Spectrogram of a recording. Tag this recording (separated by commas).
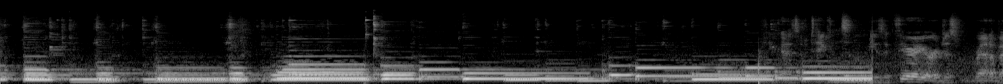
Musical instrument, Music, Guitar, Speech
